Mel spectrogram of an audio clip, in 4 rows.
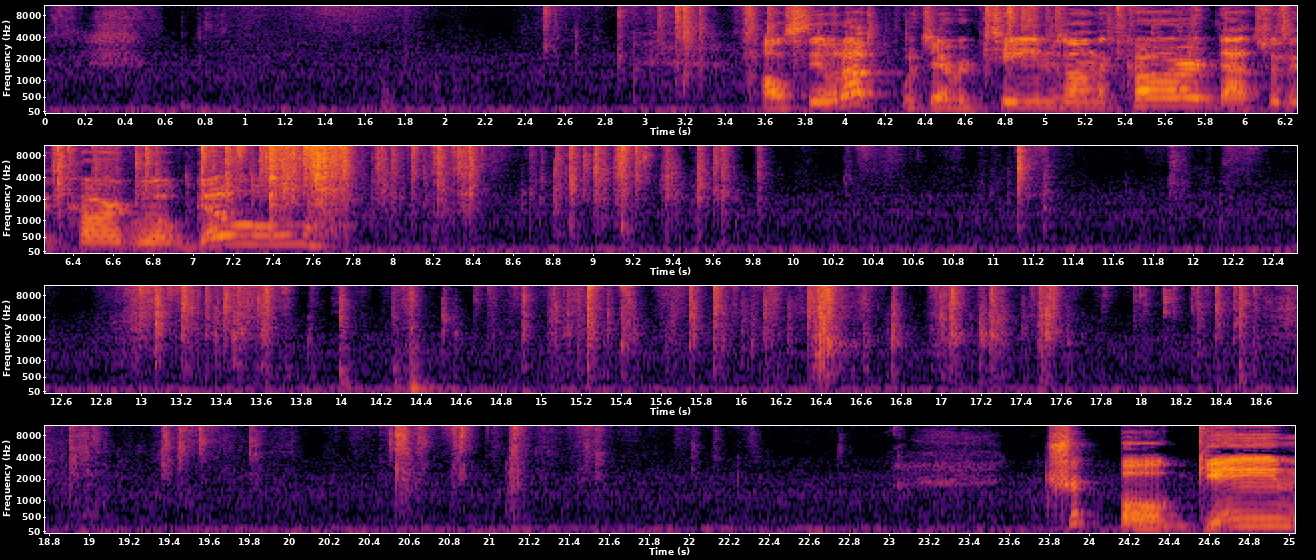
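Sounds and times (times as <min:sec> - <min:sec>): steady low hum: 0:00.0 - 0:25.0
plastic packaging crinkling: 0:02.5 - 0:09.9, 0:12.8 - 0:21.6.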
